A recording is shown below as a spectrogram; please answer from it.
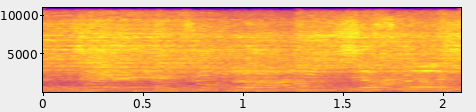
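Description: Live rock band playing loudly: electric guitar and drum kit, with a singer's voice over them.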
